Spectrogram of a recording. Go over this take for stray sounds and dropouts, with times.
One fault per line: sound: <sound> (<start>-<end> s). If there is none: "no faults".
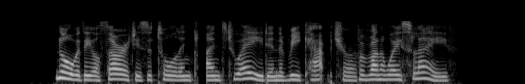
sound: dropout (2.0-2.1 s)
